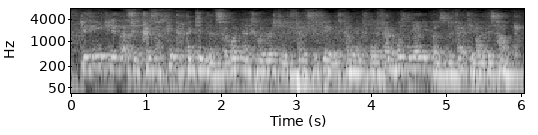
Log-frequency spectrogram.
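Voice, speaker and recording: A man at a very fast pace and fairly high pitch, with noticeable background noise and audible room echo. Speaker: stand-up comedian. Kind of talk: stand-up comedy, anecdotal storytelling with deadpan absurd punchlines. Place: stage.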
